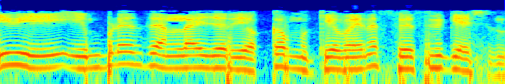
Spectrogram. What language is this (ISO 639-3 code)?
tel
